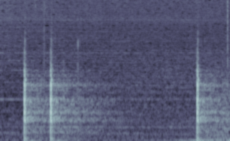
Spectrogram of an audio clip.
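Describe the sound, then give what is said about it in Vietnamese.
Three sharp knocks on a door on a winter night: two come close together, then a third follows after a long pause. Each is short and crisp against a quiet background. “Hình như là có tiếng gõ cửa đâu đây.”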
